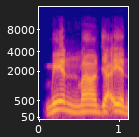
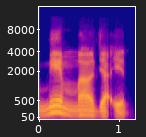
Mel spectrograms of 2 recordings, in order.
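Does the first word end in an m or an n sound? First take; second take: n; m. First: The first word ends with an n sound. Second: The first word ends with an m sound.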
